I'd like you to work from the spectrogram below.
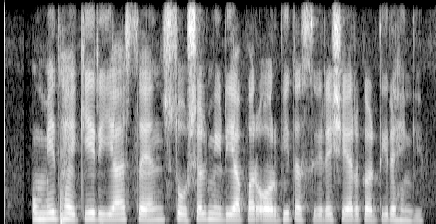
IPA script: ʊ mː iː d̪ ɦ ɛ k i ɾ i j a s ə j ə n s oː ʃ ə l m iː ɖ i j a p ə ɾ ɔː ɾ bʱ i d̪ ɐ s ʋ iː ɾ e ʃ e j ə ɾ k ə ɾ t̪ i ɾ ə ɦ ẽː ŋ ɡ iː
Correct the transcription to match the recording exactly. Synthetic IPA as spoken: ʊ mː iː d̪ ɦ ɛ k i ɾ i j a s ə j ə n s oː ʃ ə l m iː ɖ i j a p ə ɾ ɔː ɾ bʱ i t̪ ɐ s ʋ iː ɾ e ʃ e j ə ɾ k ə ɾ t̪ i ɾ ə ɦ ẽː ŋ ɡ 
